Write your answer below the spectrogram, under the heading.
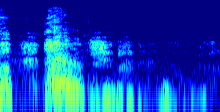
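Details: A ten-year-old Basset Hound playing with another Basset Hound at a dog park lets out a couple of deep, husky barks followed by quieter low grumbles.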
